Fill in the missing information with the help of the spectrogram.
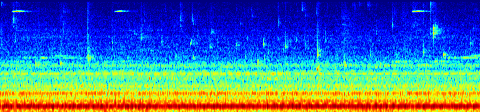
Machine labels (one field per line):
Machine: pump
